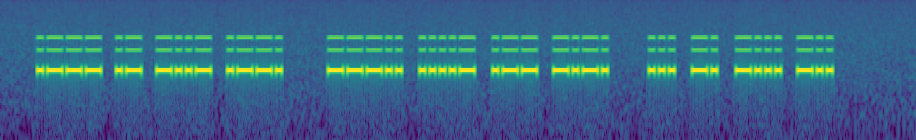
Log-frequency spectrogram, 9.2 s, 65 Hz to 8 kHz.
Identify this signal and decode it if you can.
Morse code, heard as a keyed tone, hand-sent with a paddle, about 24 wpm, 720 Hz. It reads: JAXP 84WC SNBD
